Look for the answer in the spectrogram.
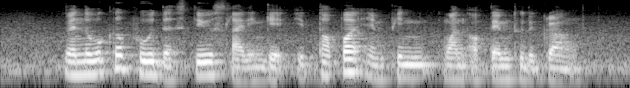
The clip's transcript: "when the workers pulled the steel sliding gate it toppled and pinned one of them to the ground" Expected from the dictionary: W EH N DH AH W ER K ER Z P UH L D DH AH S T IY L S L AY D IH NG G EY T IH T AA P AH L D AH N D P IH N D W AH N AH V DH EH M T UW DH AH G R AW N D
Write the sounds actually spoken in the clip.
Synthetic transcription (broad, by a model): W EH N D AH W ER K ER P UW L D AH S T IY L S L AY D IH NG G EY T IH T AA P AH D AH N P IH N W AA N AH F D EH M T UW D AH G R AW N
